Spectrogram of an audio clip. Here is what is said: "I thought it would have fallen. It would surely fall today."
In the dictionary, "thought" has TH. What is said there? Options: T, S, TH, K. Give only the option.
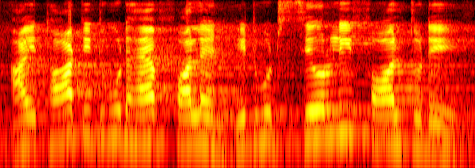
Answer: T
